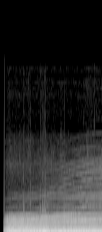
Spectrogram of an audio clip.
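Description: Loud electronic logo sound: a dense chord of many tones that starts abruptly and slowly slides down in pitch.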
